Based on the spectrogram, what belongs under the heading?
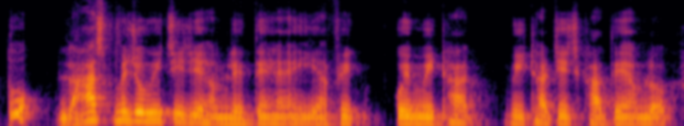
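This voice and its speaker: A woman teaching English vocabulary to exam students. She explains each word slowly and twice, and keeps asking the students questions. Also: sits low, steady tone, darkish tone. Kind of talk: classroom lesson for exam students.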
